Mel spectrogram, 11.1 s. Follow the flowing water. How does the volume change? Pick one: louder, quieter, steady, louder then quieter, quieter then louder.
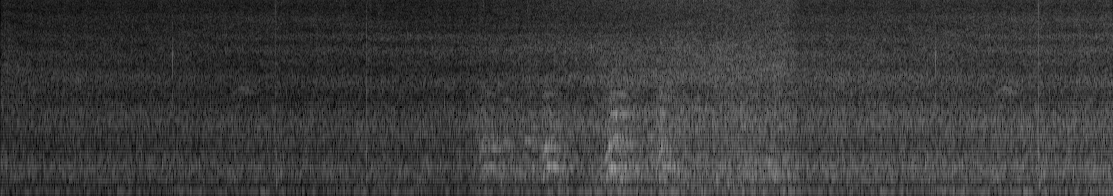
louder.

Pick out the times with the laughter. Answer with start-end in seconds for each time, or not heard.
not heard.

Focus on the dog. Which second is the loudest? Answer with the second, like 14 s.
6 s.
